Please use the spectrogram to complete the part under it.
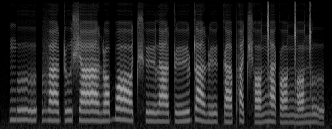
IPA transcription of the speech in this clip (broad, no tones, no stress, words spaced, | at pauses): ŋʊː | vaːʈʊːʃaː ɳɒ bɒːt͡ʃʰøː laːʈøːʈaː ɳøːkapʰa t͡ʃʰɒŋ͡ǀaːkɒː ŋ͡ǀɒŋ͡ǀʊː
